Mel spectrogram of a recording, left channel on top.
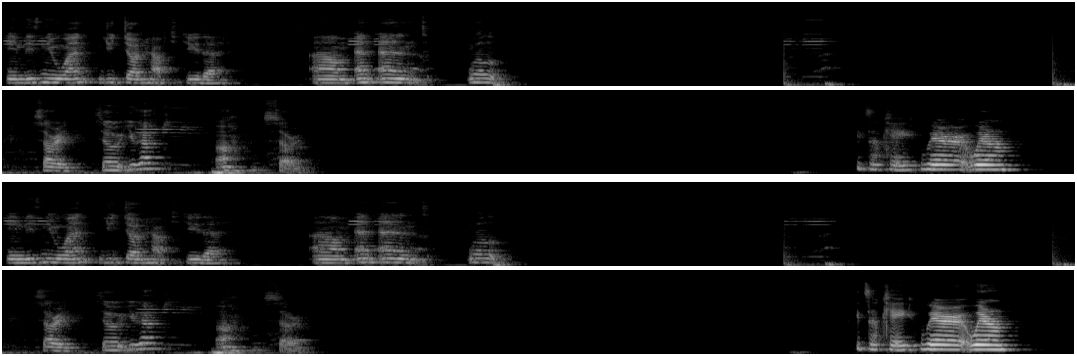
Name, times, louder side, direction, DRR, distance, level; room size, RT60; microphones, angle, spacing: voice 1, 0.0-2.2 3.1-4.3 4.7-5.0 7.8-8.3 11.1-13.8, left 2 dB, 25° left, 4 dB, 0.5 m, -33 dB
voice 2, 19.3-20.7, right 4 dB, 80° right, 10 dB, 0.4 m, -21 dB
2.7 x 2.6 x 2.6 m, 0.39 s
head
